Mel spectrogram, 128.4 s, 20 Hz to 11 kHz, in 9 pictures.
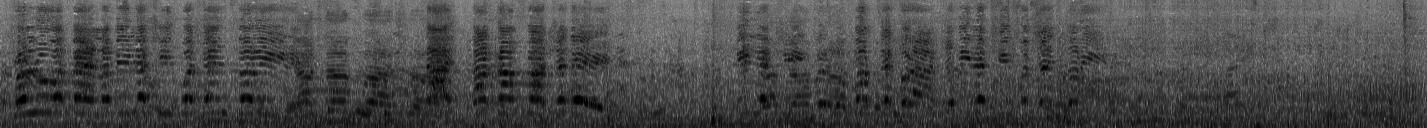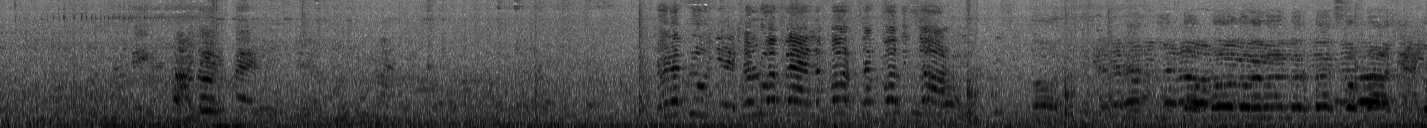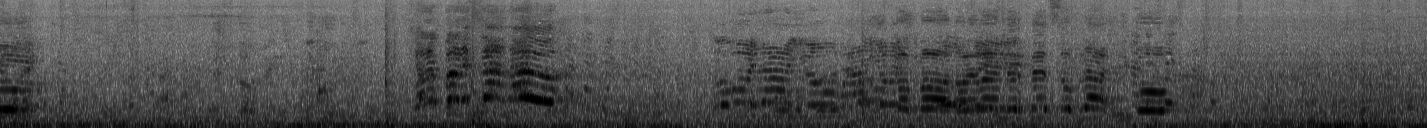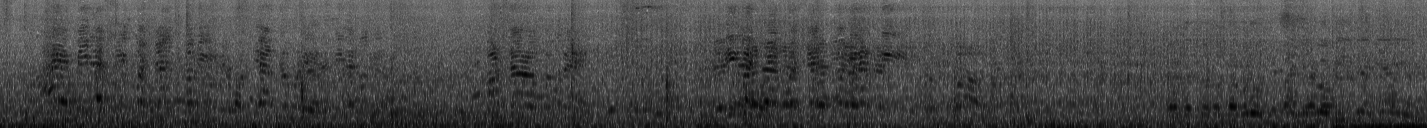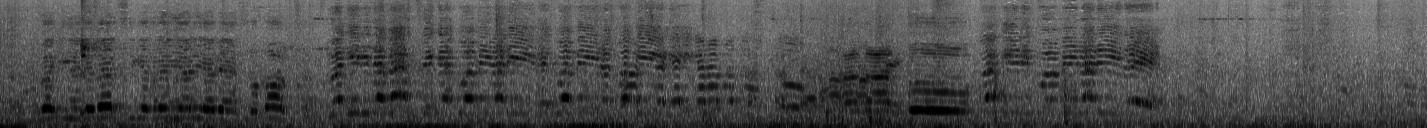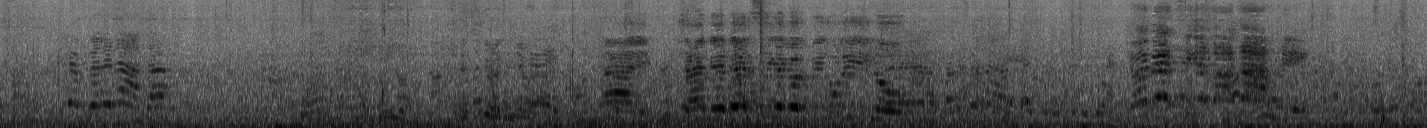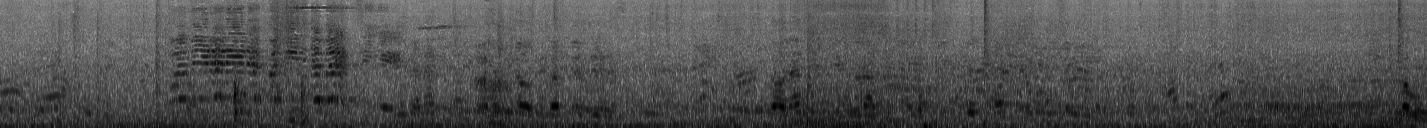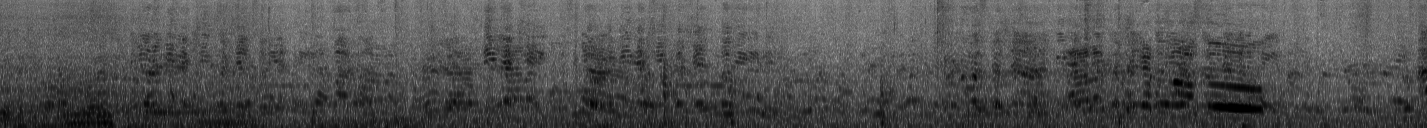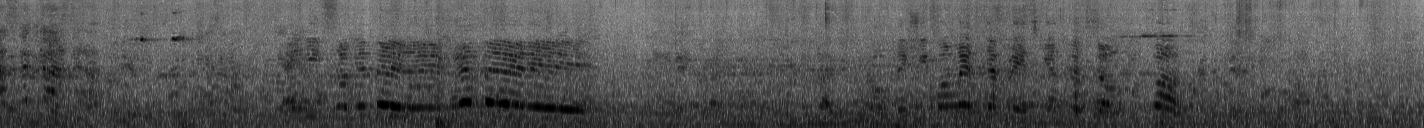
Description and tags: Italian market in October 1999 "campo de fiori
